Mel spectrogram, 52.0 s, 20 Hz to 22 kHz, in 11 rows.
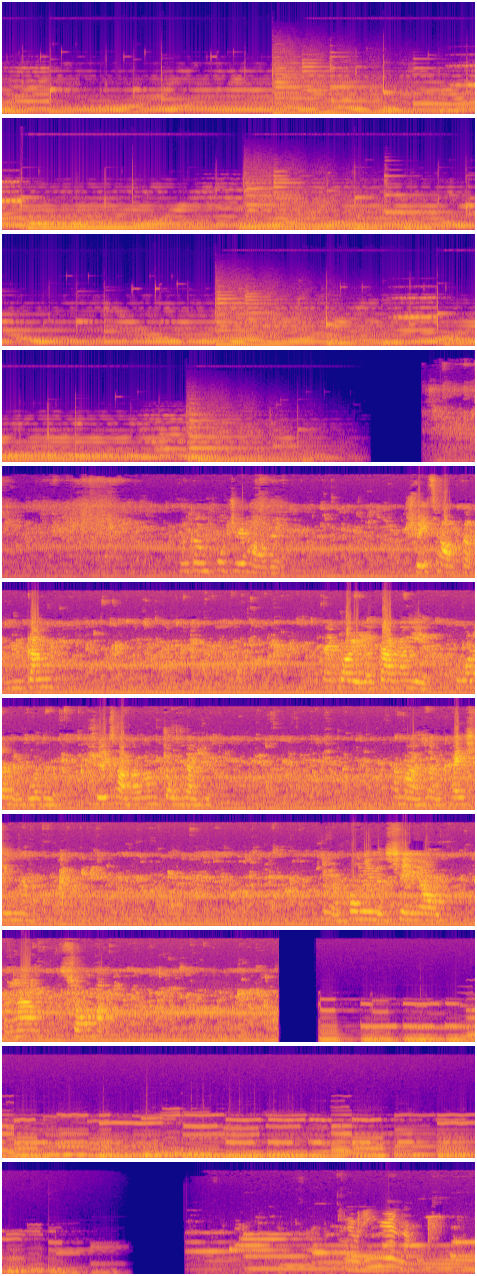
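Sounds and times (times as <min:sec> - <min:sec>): low hum: 0:18.4 - 0:40.6
water splashing from filter: 0:18.4 - 0:40.6
woman speaking: 0:20.7 - 0:21.8, 0:23.0 - 0:24.3, 0:26.8 - 0:30.6, 0:32.3 - 0:33.6, 0:36.3 - 0:39.0, 0:50.7 - 0:51.7
instrumental organ-like music: 0:41.0 - 0:48.4.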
